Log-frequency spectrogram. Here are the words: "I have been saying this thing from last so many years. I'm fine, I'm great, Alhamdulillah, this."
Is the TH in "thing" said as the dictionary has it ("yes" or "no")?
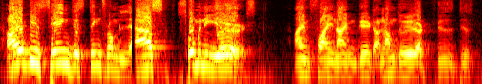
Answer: no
